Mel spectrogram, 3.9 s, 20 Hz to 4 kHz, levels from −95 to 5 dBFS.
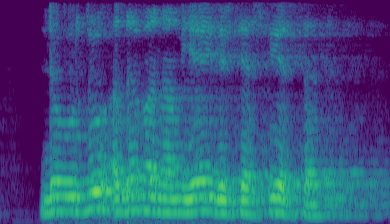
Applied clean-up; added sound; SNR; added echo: none; none; none; reverberation time 1.9 s.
